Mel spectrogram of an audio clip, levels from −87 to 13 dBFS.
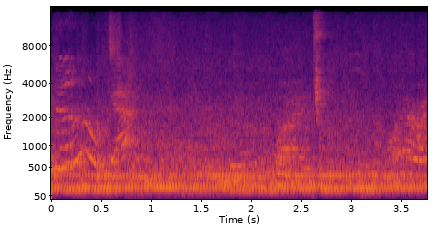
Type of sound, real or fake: real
